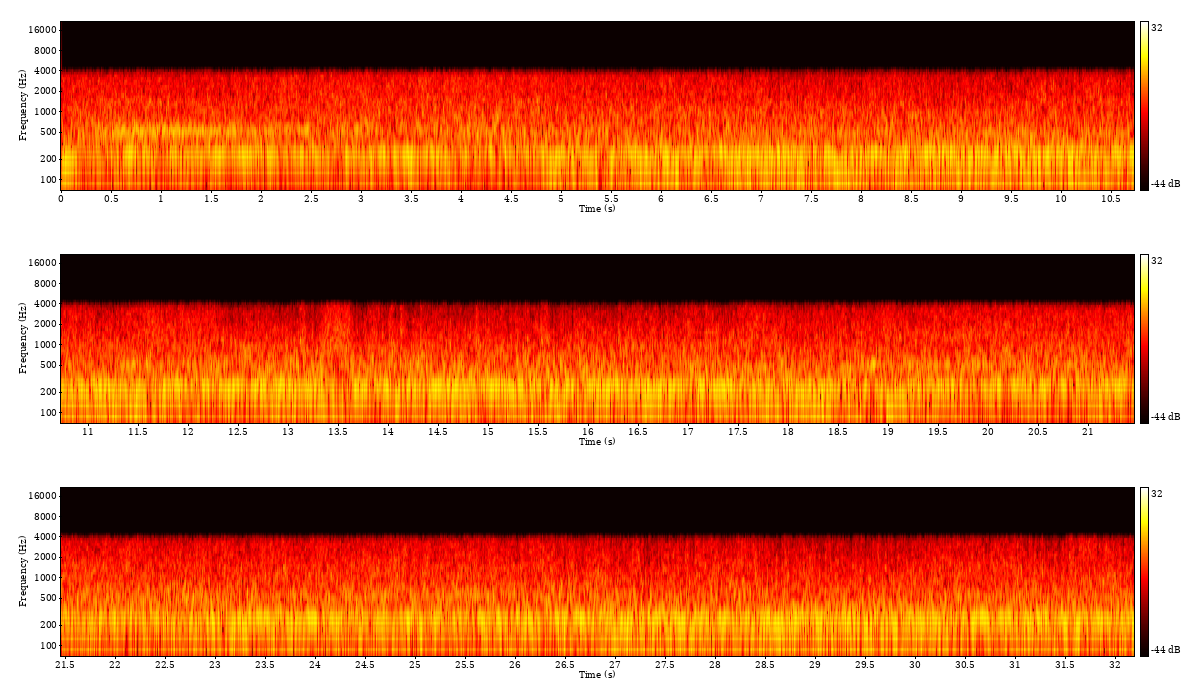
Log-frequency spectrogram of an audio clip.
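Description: Yamaha personal watercraft engine running at speed: a steady drone that steps up in pitch just after the start and then creeps slowly higher, over a constant rushing noise of wind and water.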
